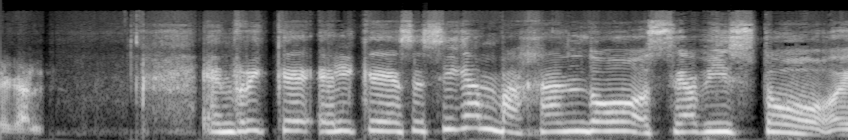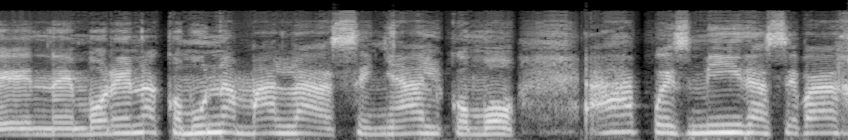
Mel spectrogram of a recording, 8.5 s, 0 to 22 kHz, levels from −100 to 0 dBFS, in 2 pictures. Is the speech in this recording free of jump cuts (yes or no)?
yes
